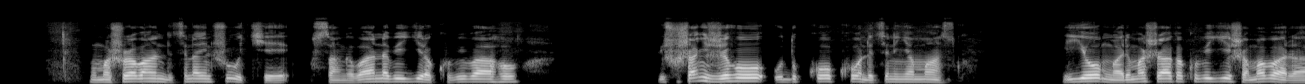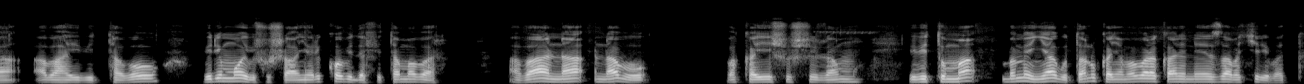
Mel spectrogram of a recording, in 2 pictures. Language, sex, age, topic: Kinyarwanda, male, 18-24, education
